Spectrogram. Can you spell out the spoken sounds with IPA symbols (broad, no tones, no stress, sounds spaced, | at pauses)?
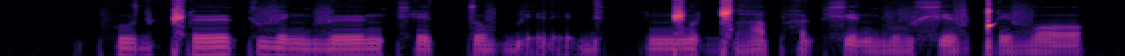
pʰ u d ǁ øː k v e ŋ v øː ŋ kʰ e tː o v b ḛ ɾ ḛ d | ŋ͡ǁ ʊ ɡ͡ǁ a pʰ ɐ k xʲ ɐː ŋ v ʊ v xʲ ɐ v ǃ e v ɔ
